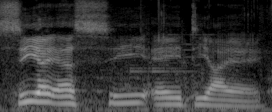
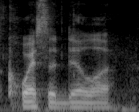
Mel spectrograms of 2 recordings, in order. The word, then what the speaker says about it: quesadilla: to know I put C is C a DIA close its qu e I won't fault you for that you yeah it's Spanish it's yeah it's phonetically its cuesta Dilla okay so geez you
